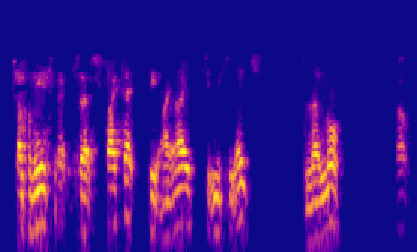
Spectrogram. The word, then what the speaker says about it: CiiTECH: Well, our products, you should jump onto the internet, have a search for Cytec. Cytec is spelled CIITECH.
